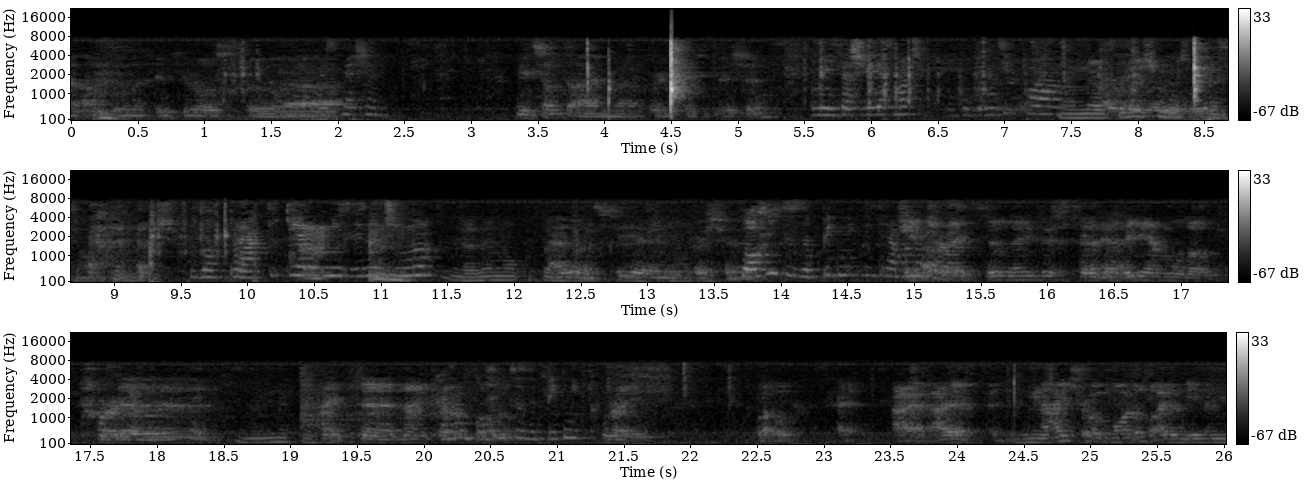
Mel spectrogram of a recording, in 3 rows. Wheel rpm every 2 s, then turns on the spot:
0, 0, 0, 0, 0, 0, 0, 0, 0, 0, 0, 0, 0.
none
